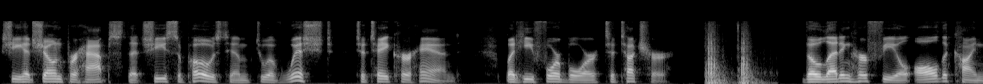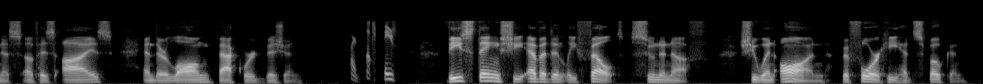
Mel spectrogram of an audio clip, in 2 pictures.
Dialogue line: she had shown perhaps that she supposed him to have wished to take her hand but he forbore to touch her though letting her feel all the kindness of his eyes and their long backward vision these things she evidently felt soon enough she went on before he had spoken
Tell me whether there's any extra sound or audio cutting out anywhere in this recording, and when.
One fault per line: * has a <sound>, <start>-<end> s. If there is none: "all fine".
* has a thud, 7.0-7.8 s
* has a chirp, 13.3-13.8 s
